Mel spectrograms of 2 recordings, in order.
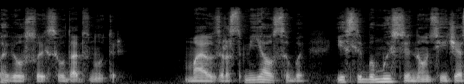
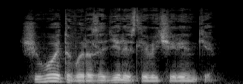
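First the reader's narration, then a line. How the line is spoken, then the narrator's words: Tired question. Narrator (Russian): устало спросил Майлз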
